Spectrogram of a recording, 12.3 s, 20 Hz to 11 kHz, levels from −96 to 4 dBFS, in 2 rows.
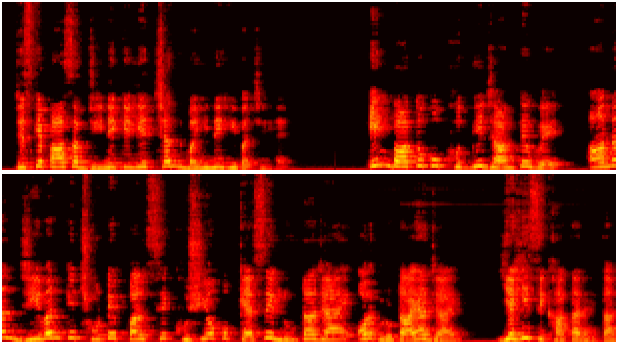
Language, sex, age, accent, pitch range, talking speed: Hindi, female, 40-59, native, 220-315 Hz, 175 wpm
